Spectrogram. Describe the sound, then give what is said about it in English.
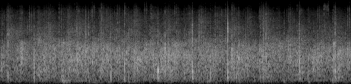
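An audience claps steadily for young people who have just spoken at an event, a dense patter of many hands at moderate volume, sustained evenly throughout without talking over it. “Can we just give them a round of applause quickly?”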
